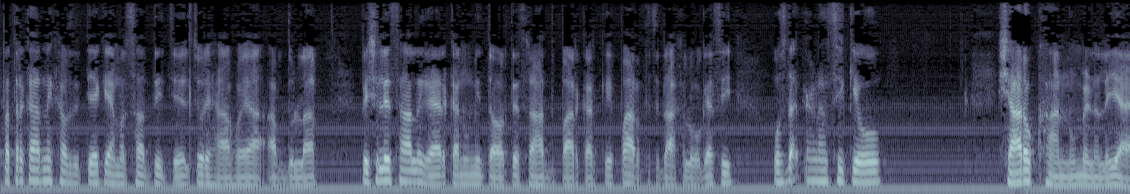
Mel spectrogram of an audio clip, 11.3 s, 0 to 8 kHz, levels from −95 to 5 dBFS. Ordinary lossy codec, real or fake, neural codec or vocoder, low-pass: none; real; none; none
